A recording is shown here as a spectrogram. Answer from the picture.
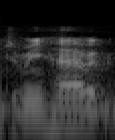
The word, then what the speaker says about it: Jimmy Havoc: Is that his name, Jimmy Havoc? Did I say that right? – Yep, you got it.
